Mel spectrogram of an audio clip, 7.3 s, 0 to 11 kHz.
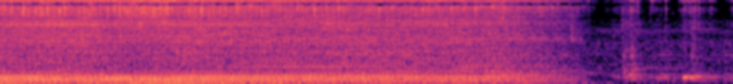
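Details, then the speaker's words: Combi boiler unserviced for about 8 years: loud droning hum with a low buzz and rhythmic throb from the fan motor, its blades clogged with dust; cleaning the blades quieted it. "arkadaşlar yaklaşık 8 senedir bakım yapılmayan kombini fan motorundan ses geliyordu fan motorunun kanatlarındaki toz tabakasını temizledik kanatları rahatladı"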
